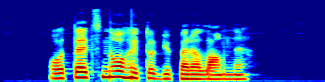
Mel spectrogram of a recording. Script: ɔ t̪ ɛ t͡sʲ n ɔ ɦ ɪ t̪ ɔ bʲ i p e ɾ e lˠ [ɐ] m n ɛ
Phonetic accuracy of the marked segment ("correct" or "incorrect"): incorrect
